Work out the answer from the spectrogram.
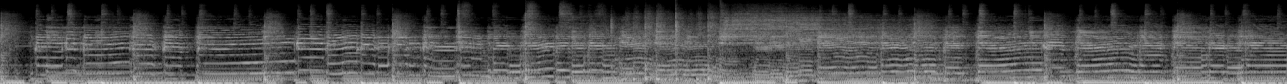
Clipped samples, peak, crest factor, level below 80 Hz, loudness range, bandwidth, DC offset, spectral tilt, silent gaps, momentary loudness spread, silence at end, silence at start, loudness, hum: under 0.1%; -6 dBFS; 16 dB; -24 dBFS; 1 LU; 19 kHz; under 0.1%; -4 dB/octave; none; 2 LU; 0 s; 0 s; -21 LUFS; none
